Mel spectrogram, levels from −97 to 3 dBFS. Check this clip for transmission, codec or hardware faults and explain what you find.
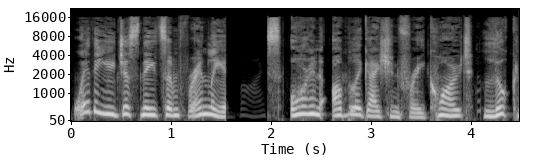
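One hardware-path fault is present. A 24-bit alignment error (too quiet) runs from 1.54 to 1.97 s, between "just need some friendly" and "or an obligation". The 24-bit samples, sitting in the low bytes of 32-bit words, are read as full 32-bit values, so the sound stays clean but drops about 48 dB, nearly vanishing.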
